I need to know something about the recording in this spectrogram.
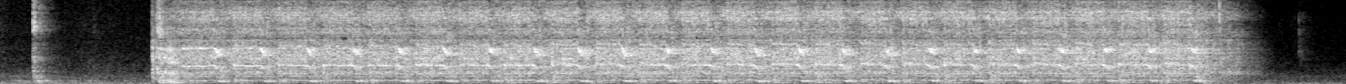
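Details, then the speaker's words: Scooter's first start after prep and oil change, fresh premium fuel, key on, brake held: about five seconds of even, fast starter whirring with no catch yet, normal long cranking while fuel fills the lines. "You can hear it getting a little bit closer because that fuel, like I said, is going through the lines."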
